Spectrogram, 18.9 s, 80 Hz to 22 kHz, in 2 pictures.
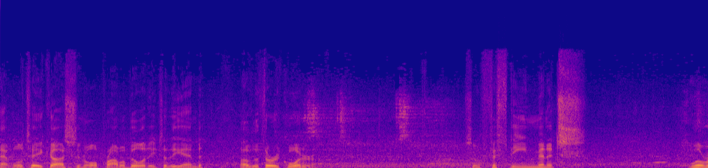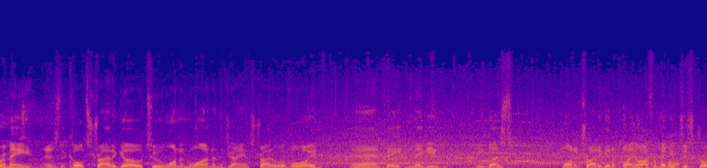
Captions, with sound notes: And that will take us in all probability to the end of the third quarter. [pa announcement] So 15 minutes will remain as the Colts try to go to 1 and 1. And the Giants try to avoid-- and Peyton, maybe he does want to try to get a play off or maybe--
